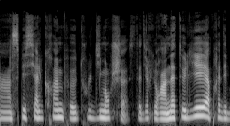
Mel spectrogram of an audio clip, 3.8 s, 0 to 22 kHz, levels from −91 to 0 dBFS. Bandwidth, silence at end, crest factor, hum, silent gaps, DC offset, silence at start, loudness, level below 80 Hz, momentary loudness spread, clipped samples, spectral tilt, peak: 15 kHz; 0 s; 18 dB; none; none; under 0.1%; 0 s; -25 LUFS; -66 dBFS; 14 LU; under 0.1%; -5.5 dB/octave; -8 dBFS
